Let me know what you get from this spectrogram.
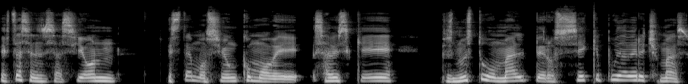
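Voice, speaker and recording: A plain, everyday voice moves at a fairly slow pace with ordinary pitch variation and very even loudness. The recording is very clean with a silent background, with a dry, close sound and no echo. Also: man, fairly high pitch for a man. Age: 30s. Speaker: podcast host and nutrition coach. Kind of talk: solo podcast monologue.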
